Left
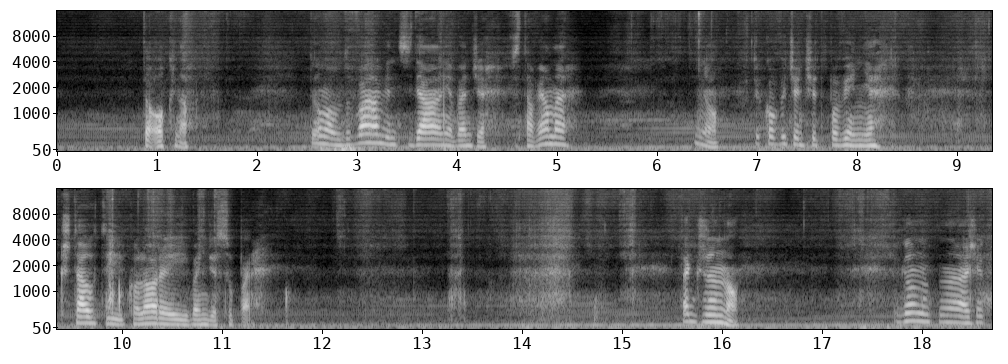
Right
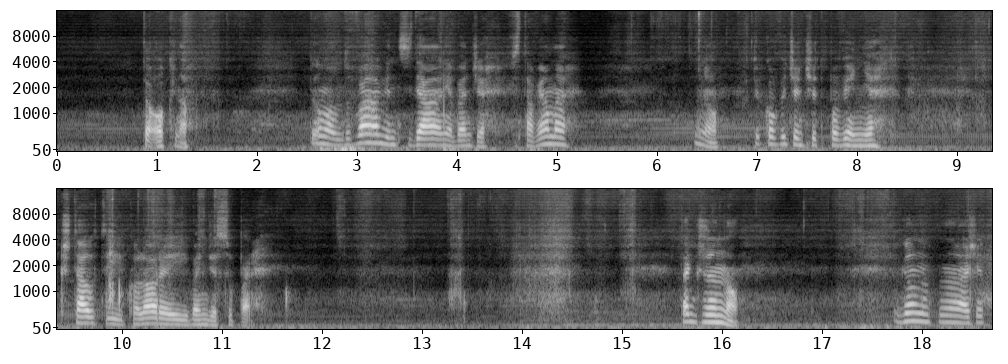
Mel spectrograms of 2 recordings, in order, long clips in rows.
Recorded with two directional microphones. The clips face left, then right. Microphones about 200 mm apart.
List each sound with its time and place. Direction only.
0.9 s speech: 5° right (ahead or behind)
2.5 s speech: 10° right (ahead or behind)
6.4 s speech: 20° right (ahead or behind)
9.3 s speech: 10° right (ahead or behind)
15.5 s speech: 25° right (ahead or behind)
17.7 s speech: 20° right (ahead or behind)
